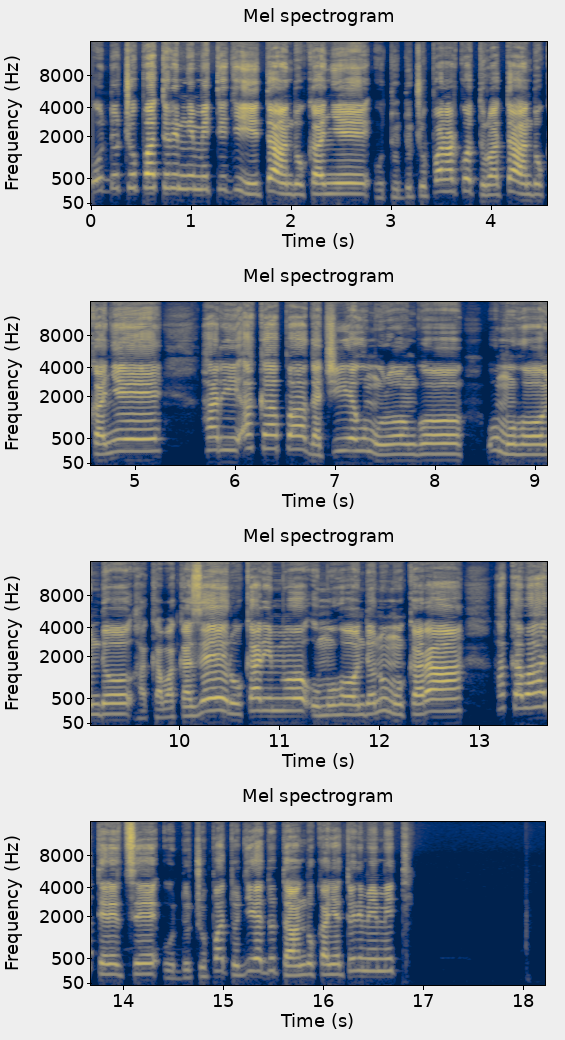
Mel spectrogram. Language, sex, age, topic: Kinyarwanda, male, 25-35, health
